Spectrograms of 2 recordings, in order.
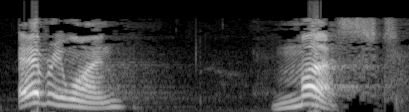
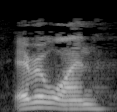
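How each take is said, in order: First: Everyone must, with must hit hard and loud; preacher punching the word must at the congregation; stress on must. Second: Said in the usual way. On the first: Shown as a demonstration. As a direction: lean into the word must, louder and higher. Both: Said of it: "Put the emphasis where it is".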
